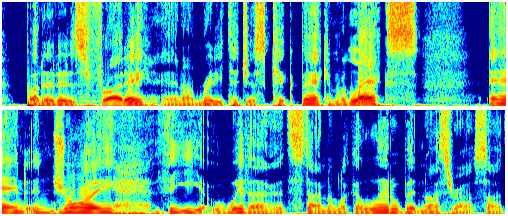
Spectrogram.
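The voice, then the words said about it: Voice sounds off, flu-affected. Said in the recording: “my voice sounds a little off. I am recovering from the flu”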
